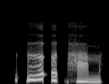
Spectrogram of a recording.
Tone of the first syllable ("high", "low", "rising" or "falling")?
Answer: rising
